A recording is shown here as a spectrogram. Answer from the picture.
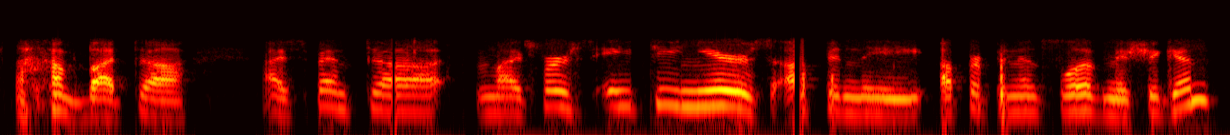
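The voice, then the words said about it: Upper Michigan accent. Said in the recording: “I'm a Uper from the UP, the Upper Peninsula of Michigan. You could tell that, by the way, did I talk sometime? You know, hey, you betcha. There's a particular kind of accent for those people up there”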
